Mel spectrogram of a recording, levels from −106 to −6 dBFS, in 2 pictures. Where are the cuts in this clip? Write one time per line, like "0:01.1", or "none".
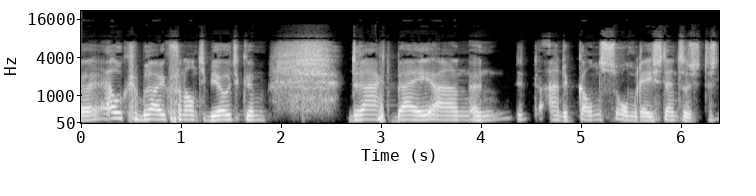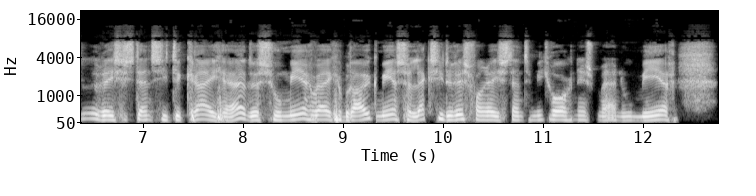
0:03.9
0:09.3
